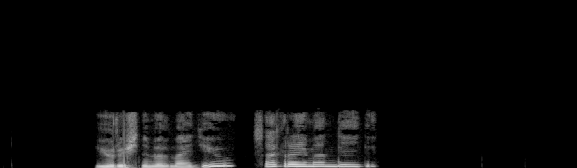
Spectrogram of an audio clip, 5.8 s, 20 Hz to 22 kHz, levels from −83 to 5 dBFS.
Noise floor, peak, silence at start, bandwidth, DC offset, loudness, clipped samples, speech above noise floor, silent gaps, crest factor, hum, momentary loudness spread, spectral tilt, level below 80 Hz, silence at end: under -90 dBFS; -4 dBFS; 0.95 s; 7.6 kHz; under 0.1%; -17 LUFS; under 0.1%; over 74 dB; 2.38-2.54 s; 16 dB; none; 9 LU; -7 dB/octave; -54 dBFS; 2 s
